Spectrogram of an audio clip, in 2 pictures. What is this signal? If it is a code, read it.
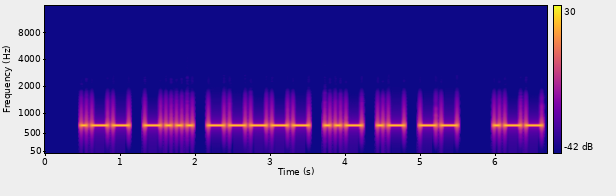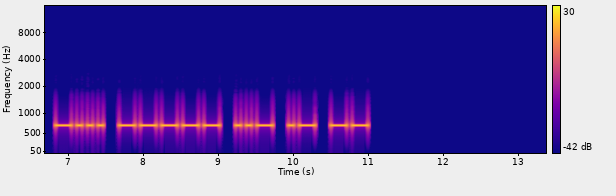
Morse code, heard as a keyed tone, about 17 wpm, 700 Hz. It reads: WB0UAM WB0UAM
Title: USA Call Signs Repeated 2x 17wpm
